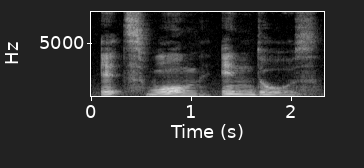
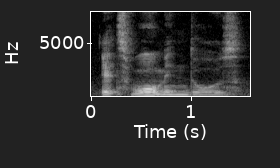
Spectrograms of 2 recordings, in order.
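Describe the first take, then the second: First: Slow, with a gap between the words. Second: Natural speed, with the words linked together.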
